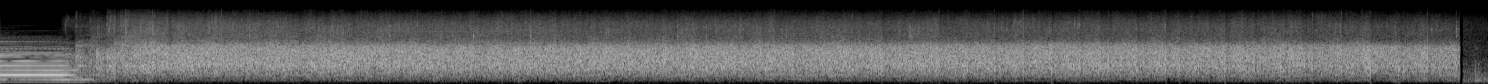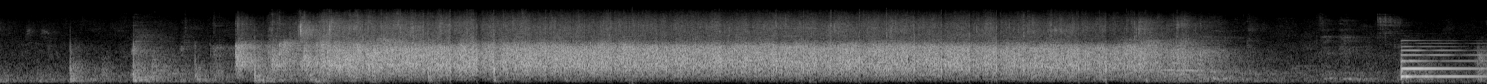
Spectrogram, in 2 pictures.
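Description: Audience applause, steady and dense. It breaks off for a few seconds a little past halfway, resumes, and fades out near the end. The final piano chord of a piece rings out in the first second.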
